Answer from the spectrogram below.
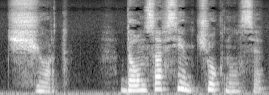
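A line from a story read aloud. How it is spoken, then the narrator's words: Whispered. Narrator (Russian): прошептал Отто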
